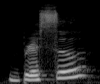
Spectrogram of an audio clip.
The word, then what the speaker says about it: bristle: the next word is bristle t is again silent bristle mean stiff hair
